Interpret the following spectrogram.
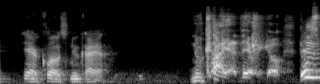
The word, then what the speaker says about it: Nukuya: bro I'm saying it right right yeah close Nua Naya there we go this has been Naya's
